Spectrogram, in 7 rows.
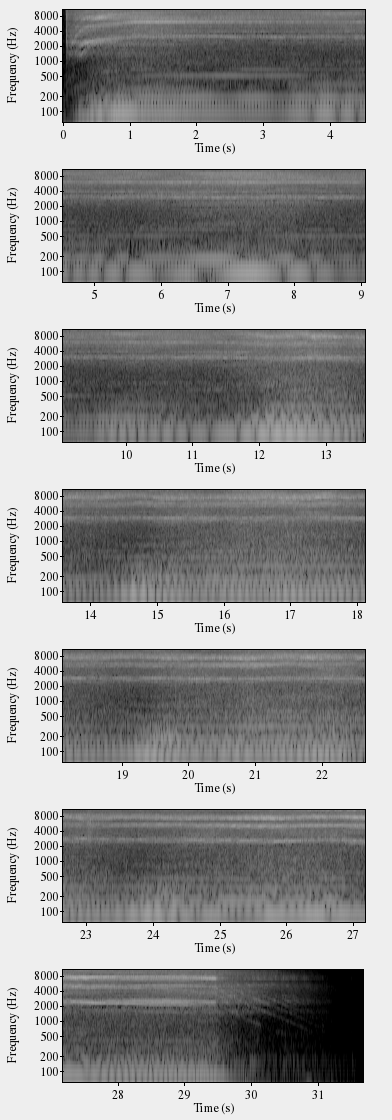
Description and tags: Toy Engine Flying Around
The engine rotor motor noise of a small RC helicopter. Flying around the front stereo recording microphone.
Recorded with Zoom H2. Edited with Audacity.
vehicle, flight, mechanic, flying, remote-controlled, mechanism, robotic, helicopter, mechanical, quadcopter, heli, hydraulic, engine, circling, motor, drone, play, cyborg, movement, robot, plaything, copter, stereo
